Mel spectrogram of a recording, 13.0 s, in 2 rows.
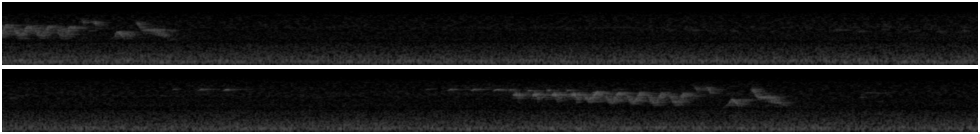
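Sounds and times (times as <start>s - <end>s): faint high chirps: 0.0s - 1.3s, 3.9s - 12.6s
songbird singing a trill: 0.0s - 2.1s, 3.5s - 13.0s
faint outdoor hiss: 0.0s - 13.0s.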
